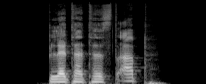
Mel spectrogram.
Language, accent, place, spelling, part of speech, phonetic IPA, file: German, Germany, Berlin, blättertest ab, verb, [ˌblɛtɐtəst ˈap], De-blättertest ab.ogg
- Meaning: inflection of abblättern: 1. second-person singular preterite 2. second-person singular subjunctive II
